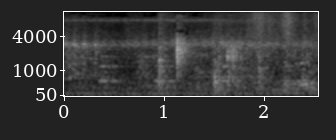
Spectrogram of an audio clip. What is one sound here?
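Billiard balls clack sharply together.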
